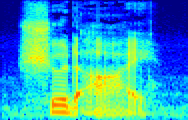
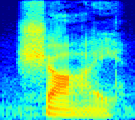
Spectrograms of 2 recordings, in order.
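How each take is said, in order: First: Both words are pronounced fully and separately. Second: The two words are squeezed into one syllable. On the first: "Full form" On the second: "most chewing gum-like"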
